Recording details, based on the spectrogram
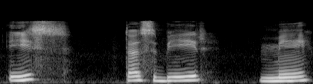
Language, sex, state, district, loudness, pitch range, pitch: Hindi, male, Bihar, Patna, -14 LUFS, 165-195 Hz, 180 Hz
